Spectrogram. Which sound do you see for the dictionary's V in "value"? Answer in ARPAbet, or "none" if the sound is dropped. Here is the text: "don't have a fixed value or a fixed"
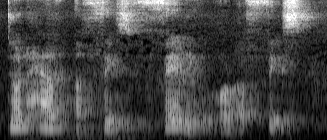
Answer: F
